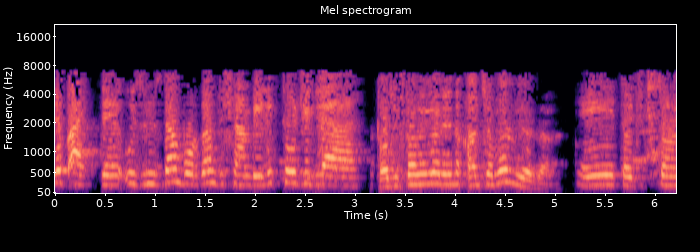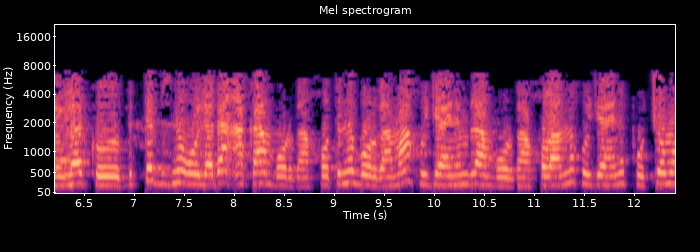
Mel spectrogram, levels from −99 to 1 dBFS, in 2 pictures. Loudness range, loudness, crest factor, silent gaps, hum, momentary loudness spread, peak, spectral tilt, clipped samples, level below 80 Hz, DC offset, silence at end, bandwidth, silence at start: 2 LU; -20 LUFS; 16 dB; none; none; 6 LU; -4 dBFS; 0.5 dB/octave; under 0.1%; -74 dBFS; under 0.1%; 0 s; 7.2 kHz; 0 s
